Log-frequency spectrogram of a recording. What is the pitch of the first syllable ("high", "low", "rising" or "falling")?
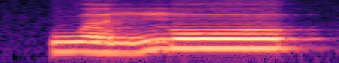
low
